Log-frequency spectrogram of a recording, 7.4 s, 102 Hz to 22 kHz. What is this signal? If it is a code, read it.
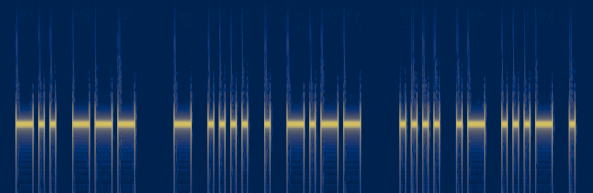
Morse code, heard as a keyed tone, about 17 wpm, 700 Hz. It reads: DO THEY HAVE
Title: Sentences from Top 1000 Words - Review Part 6 - 17wpm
